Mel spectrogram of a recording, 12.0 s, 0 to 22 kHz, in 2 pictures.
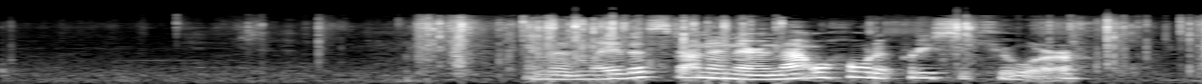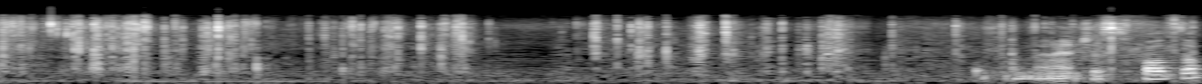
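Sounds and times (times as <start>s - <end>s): paper and cellophane rustling: 0.9s - 12.0s.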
